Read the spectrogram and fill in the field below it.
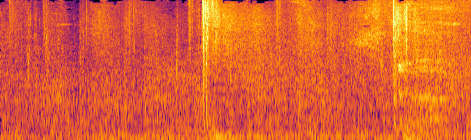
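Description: Dense gunfire and explosions rumble in a multiplayer shooter video game, a continuous distant roar of shots with a couple of sharper cracks standing out.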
